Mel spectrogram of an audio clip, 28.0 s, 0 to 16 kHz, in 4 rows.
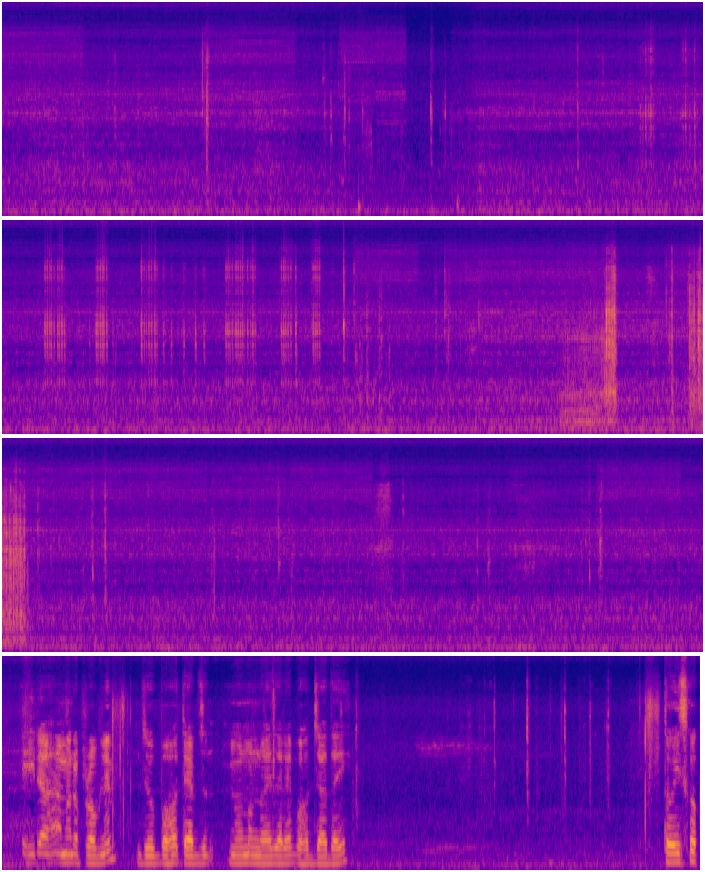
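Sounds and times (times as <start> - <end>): actuator clicking: 0.0 - 22.3
actuator grinding: 0.0 - 22.4
steady low hum: 0.0 - 25.2.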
